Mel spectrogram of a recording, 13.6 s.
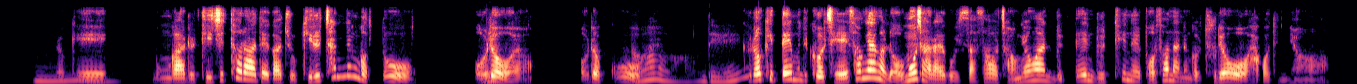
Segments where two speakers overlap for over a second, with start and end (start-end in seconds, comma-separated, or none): none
